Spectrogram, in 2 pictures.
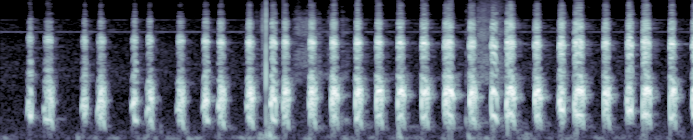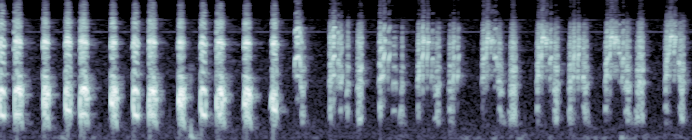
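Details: Chakor calls: a steady run of clucking chuk notes about three a second from a Chukar partridge, shifting after seven seconds to higher, harsher, more rasping notes.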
